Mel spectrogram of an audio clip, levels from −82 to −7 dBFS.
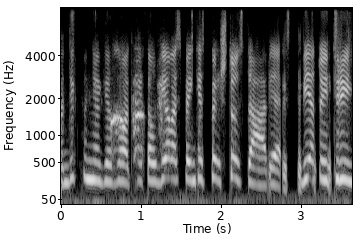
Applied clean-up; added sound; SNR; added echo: neural diffusion model UNIVERSE++.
